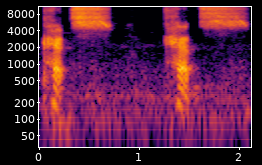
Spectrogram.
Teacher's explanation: Okay, for example, the s and in cats stand next to the voiceless sound like t. T is a voiceless sound. So the s ending sound is s.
